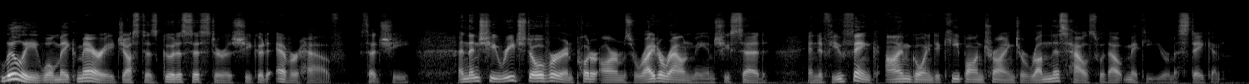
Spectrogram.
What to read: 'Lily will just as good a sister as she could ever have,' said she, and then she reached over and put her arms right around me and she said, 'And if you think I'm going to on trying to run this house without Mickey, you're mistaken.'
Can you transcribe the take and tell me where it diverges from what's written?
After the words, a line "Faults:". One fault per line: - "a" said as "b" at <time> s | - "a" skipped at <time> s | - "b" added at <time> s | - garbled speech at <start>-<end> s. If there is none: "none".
'Lily will make Mary just as good a sister as she could ever have,' said she, and then she reached over and put her arms right around me and she said, 'And if you think I'm going to keep on trying to run this house without Mickey, you're mistaken.'
Faults:
- "make Mary" added at 0.6 s
- "keep" added at 9.4 s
